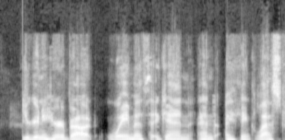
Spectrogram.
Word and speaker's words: Weymouth: And so I wrote out phonetically Weymouth.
